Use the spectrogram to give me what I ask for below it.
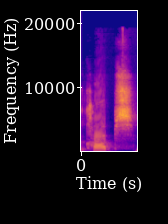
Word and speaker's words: cops: So cops meaning the police, short O, ah, ah.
